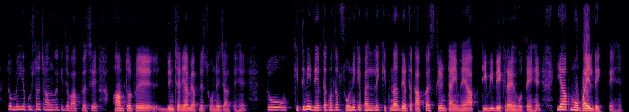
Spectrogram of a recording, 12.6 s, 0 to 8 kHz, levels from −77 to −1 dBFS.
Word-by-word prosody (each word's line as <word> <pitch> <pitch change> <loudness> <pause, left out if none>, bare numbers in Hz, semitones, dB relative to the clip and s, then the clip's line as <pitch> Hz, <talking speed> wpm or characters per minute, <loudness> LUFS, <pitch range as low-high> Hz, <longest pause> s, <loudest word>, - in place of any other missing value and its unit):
तो 205 - -1
मैं 190 +1 -3
ये 195 0 -3
पूछना 195 0 -7
चाहूँगा 175 -1 -5
कि 180 - -11
जब 140 -3 -7
आप 130 0 -5
वैसे 130 +1 -5 0.4
आम 120 +1 +4
तौर 120 -1 +1
पे 125 - 0 0.5
दिनचर्या 110 0 +1
में 115 - 0
अपने 115 +2 -5
सोने 105 -2 -5
जाते 95 -1 -7
हैं, 110 +6 -11 0.4
तो 175 -2 -1 0.2
कितनी 190 +5 +3
देर 160 -2 +3
तक 170 - +3
मतलब 165 +1 -1
सोने 170 +1 +2
के 175 - 0
पहले, 155 0 0
कितना 150 -1 0
देर 130 -3 +3
तक 130 - -3
आपका 120 +3 +1
स्क्रीन 120 -1 -3
टाइम 110 -2 0
है, 115 0 0
आप 120 0 -1
टीवी 120 +4 +1
देख 120 -1 +1
रहे 110 0 +3
होते 100 +1 -2
हैं, 125 - -4 0.3
या 195 -1 +7
आप 190 +1 0
मोबाइल 130 -8 +7
देखते 95 -2 -4
हैं? 90 -2 -19
130 Hz, 210 wpm, -23 LUFS, 115-165 Hz, 0.5 s, या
